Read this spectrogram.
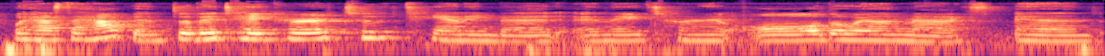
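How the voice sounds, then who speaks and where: A woman's voice: mid-range voice, fairly even intonation, normal speed, a little hiss or hum. A young adult woman recapping a movie in a casual, chatty way, with lots of "like" fillers. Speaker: YouTuber. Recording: roomy echo.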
